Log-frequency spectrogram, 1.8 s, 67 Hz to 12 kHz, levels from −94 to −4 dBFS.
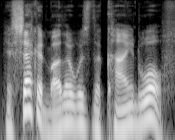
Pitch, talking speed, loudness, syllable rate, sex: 115 Hz, 240 wpm, -18 LUFS, 5.5 syllables/s, male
